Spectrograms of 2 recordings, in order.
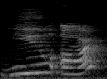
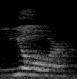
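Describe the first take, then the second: First: Two full words are said separately. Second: The words are squeezed into one syllable. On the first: "These are two words" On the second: "the two words are squished together"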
